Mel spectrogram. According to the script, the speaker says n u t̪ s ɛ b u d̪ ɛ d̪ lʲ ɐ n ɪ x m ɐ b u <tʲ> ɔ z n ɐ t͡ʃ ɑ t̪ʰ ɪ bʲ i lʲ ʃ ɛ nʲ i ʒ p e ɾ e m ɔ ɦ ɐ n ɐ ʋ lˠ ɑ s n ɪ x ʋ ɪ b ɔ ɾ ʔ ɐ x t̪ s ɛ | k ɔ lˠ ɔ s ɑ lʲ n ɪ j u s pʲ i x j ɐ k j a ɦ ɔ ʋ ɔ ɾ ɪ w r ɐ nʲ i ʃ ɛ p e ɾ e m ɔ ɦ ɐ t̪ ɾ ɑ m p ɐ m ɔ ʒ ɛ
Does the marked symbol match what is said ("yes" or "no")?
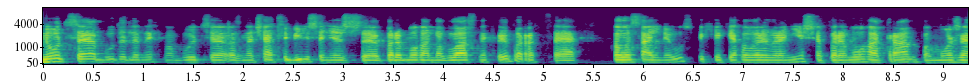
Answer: yes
